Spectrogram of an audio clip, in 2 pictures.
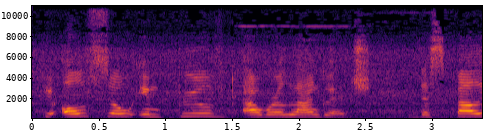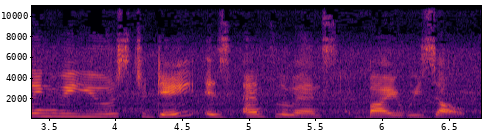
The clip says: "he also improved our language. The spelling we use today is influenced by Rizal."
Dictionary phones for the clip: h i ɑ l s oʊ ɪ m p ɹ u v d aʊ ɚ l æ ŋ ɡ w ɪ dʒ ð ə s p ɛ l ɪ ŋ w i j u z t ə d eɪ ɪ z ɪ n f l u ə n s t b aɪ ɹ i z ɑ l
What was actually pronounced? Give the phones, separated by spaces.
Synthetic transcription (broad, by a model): h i ɑ l s oʊ ɪ m p ɹ u v d aʊ ɚ l æ ŋ ɡ w ɪ dʒ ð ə s p ɛ l ɪ ŋ w i j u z t ə d eɪ ɪ z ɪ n f l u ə n s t b aɪ ɹ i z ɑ l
